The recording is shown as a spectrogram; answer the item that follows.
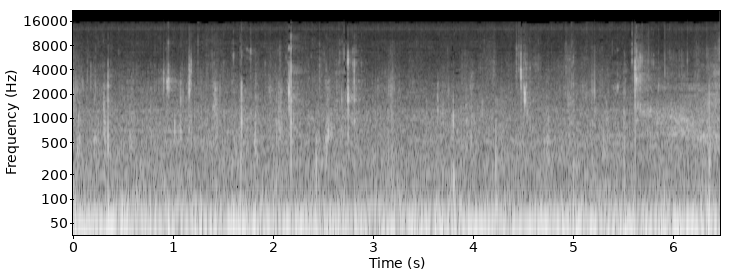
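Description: Close-miked chewing and biting of stewed pork knuckle: wet mouth sounds with irregular sharp clicks and smacks.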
